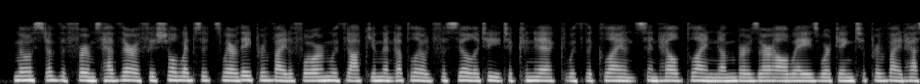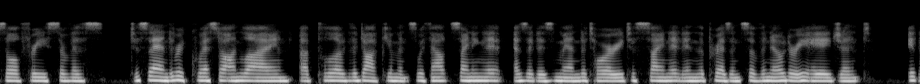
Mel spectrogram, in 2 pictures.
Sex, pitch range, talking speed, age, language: female, 165-180 Hz, 190 wpm, 20-39, English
